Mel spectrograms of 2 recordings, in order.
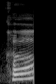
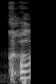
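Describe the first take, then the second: First: Plain ka with little air on க; க without a puff; unaspirated க. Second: Breathy kha with a strong puff on க; க as a heavily aspirated "kha". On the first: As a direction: say க as an easy "ka". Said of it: "இந்த கா வரிசையின்". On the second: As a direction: push extra air out on க. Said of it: "அதிக அளவு காற்றை பயன்படுத்தி". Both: Shown as a demonstration.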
